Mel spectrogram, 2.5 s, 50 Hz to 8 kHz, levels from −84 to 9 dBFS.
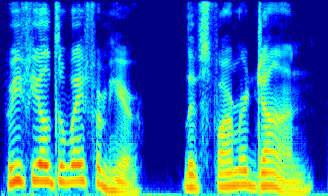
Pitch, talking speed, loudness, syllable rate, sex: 150 Hz, 195 wpm, -18 LUFS, 5.8 syllables/s, male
